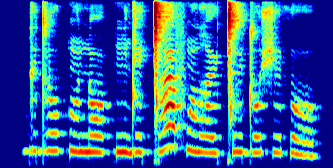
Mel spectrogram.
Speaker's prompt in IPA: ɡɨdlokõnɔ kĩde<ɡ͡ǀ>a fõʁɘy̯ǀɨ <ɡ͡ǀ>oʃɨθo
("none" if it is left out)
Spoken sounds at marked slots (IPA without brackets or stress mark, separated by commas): ɡ͡ǀ, d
